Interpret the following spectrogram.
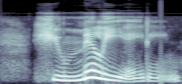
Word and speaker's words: humiliating: or spanish hombre ombre humiliating this hu is really hyu so your tongue starts very high in the y position at the same time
